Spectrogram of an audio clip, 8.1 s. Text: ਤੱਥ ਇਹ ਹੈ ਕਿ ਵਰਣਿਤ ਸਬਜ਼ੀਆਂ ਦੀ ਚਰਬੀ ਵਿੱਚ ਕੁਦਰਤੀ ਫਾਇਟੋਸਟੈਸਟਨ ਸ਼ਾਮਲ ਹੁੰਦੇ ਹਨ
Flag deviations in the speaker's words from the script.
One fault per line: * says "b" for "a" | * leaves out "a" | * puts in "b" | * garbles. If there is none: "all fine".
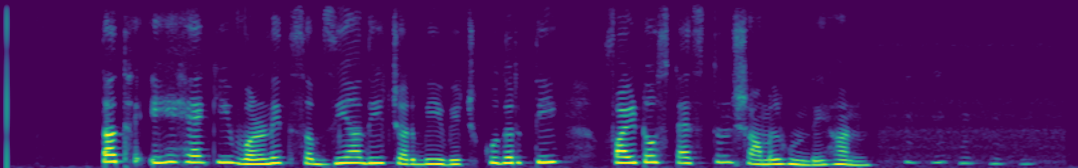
all fine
